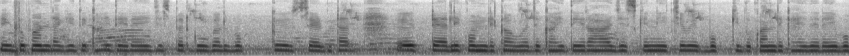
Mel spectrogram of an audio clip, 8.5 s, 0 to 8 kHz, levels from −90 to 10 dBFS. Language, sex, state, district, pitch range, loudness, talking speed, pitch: Hindi, female, Bihar, Purnia, 205-220 Hz, -16 LUFS, 210 wpm, 210 Hz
